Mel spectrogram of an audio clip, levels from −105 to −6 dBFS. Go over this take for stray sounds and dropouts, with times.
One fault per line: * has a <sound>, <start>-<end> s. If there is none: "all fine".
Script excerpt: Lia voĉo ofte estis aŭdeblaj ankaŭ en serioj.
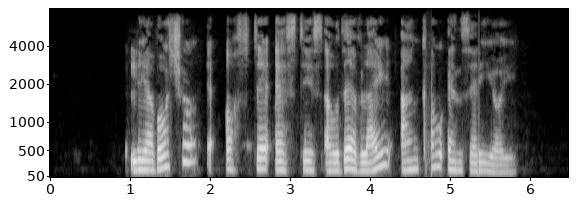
* has a dropout, 4.7-4.8 s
